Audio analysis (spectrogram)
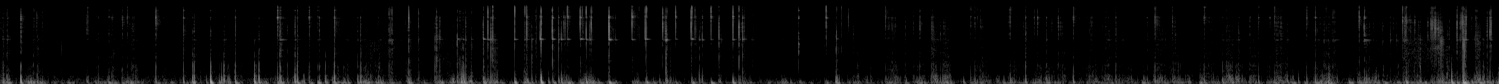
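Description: Long nails tap and scratch the sides and front of a small square black glittery glass perfume bottle with a black cap, held close to the mic. The result is a quiet, steady stream of rapid, crisp clicks with very short decays, mixed with soft scraping and a low thump underneath.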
